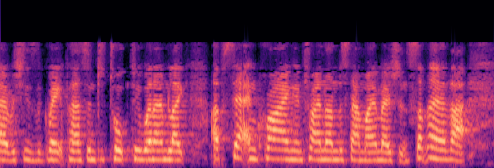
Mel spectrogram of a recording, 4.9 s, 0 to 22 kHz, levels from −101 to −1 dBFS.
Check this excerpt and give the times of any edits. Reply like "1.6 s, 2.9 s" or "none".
none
